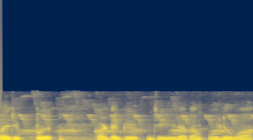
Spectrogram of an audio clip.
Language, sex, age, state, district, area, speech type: Malayalam, female, 45-60, Kerala, Malappuram, rural, spontaneous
